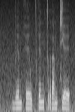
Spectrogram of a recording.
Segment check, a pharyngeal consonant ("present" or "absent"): absent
